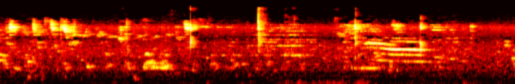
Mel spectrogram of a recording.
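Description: Close-up chewing and lip-smacking of a mouthful of rice and fish offal, full of small wet mouth clicks, with a couple of sharp clicks around the middle. A short, squeaky pitched chirp about six seconds in.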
